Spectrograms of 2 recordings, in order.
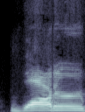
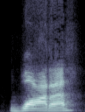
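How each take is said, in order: First: The final R sound is pronounced. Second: The final R sound is dropped.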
